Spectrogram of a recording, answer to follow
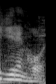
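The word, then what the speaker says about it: Gyllenhaal: Embora seu nome seja pronunciado Maggie Lenhall em inglês , hoje usarei Gillehall, como é escrito no Japão.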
